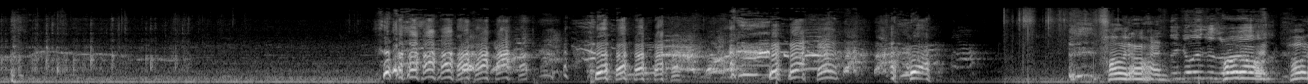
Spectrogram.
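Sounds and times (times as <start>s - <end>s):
steady low hum: 0.0s - 13.0s
high-pitched laughter: 3.8s - 9.9s.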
